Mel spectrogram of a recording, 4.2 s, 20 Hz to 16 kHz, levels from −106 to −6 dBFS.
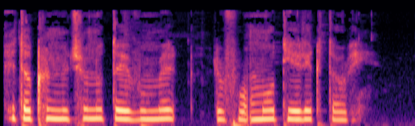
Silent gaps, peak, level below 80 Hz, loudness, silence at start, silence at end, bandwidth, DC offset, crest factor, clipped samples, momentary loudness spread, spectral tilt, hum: none; 0 dBFS; -46 dBFS; -21 LUFS; 0.05 s; 0.55 s; 11.5 kHz; under 0.1%; 20 dB; under 0.1%; 11 LU; -5.5 dB/octave; none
